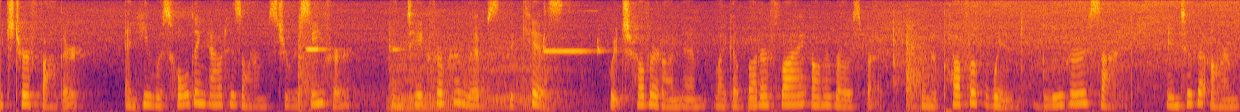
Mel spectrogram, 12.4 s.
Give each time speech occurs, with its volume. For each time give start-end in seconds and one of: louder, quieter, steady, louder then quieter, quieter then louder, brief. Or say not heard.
0.0-12.3 steady.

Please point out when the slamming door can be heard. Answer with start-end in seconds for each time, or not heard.
3.0-3.5, 8.9-9.4.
